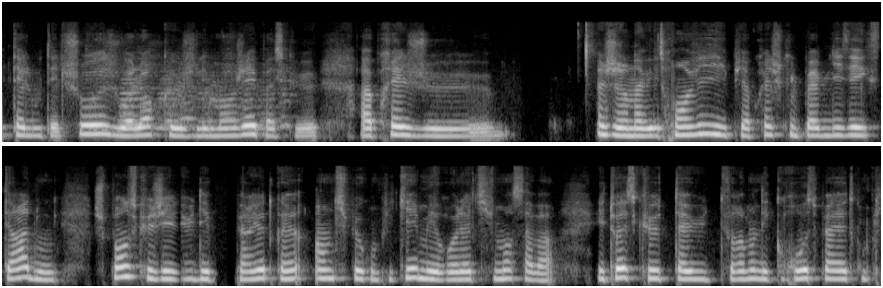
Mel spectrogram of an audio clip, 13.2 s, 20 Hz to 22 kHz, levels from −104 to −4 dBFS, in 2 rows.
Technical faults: feedback echo between two devices

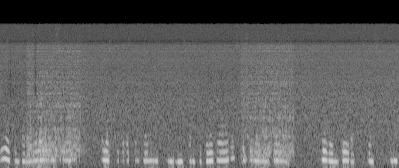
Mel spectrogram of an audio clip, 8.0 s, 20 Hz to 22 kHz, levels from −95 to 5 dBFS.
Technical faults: speech suppressed in double talk; other side's voice leaking through

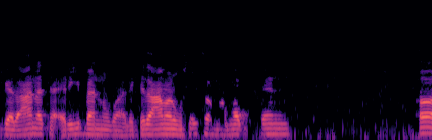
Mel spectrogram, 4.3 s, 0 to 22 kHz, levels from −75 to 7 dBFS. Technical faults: overdone noise removal

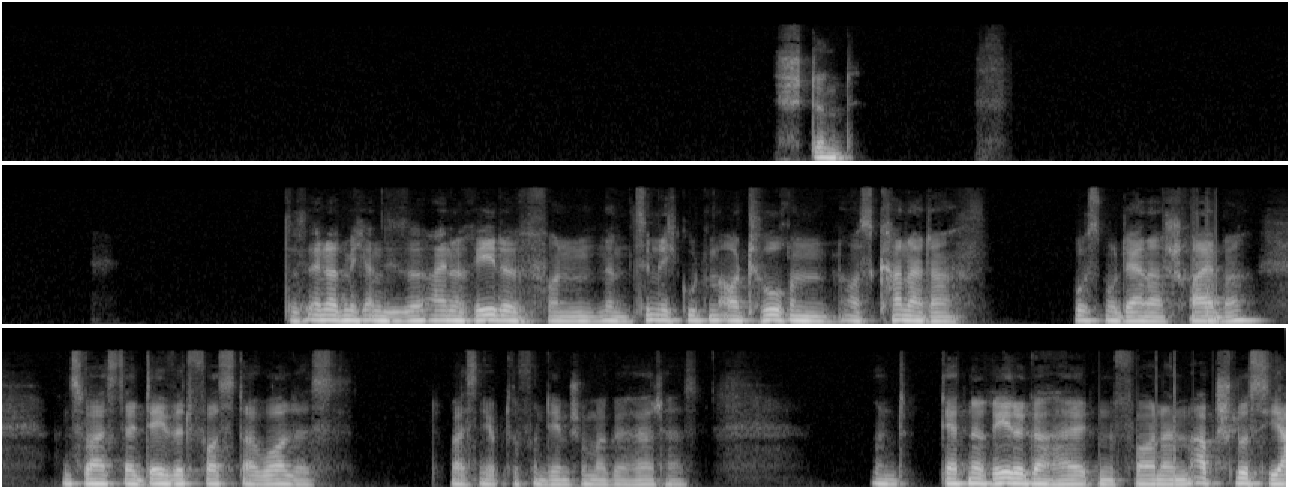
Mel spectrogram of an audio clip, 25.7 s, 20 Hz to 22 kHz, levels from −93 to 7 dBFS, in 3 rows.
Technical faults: loose connector crackle; periodic USB or driver dropouts

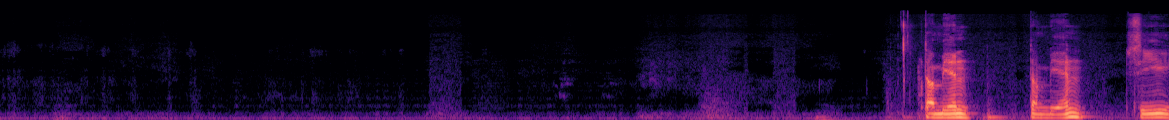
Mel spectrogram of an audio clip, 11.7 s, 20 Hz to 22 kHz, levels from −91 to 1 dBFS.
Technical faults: feedback echo between two devices

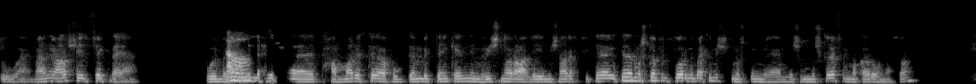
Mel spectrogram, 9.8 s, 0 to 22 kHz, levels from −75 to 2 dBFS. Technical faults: speech suppressed in double talk; echo leak

